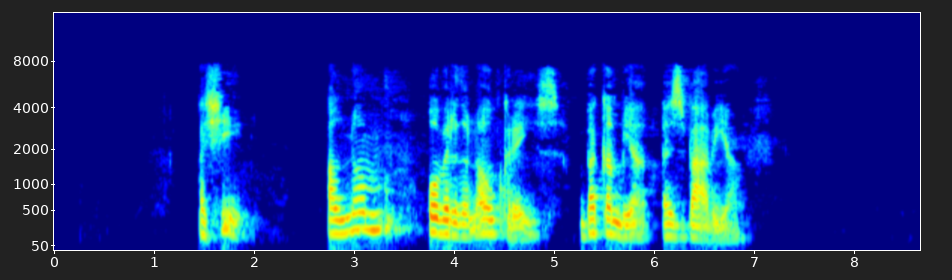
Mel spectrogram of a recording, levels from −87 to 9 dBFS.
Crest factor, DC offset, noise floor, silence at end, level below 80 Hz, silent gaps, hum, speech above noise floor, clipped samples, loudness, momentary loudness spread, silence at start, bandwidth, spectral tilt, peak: 22 dB; under 0.1%; under -90 dBFS; 1.8 s; -66 dBFS; none; none; over 69 dB; under 0.1%; -22 LUFS; 13 LU; 1.45 s; 8 kHz; -5 dB/octave; -4 dBFS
